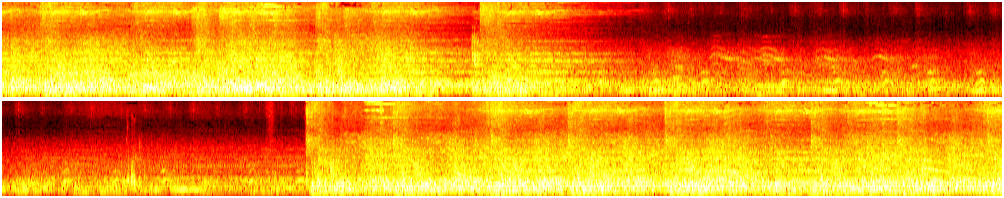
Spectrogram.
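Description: Magic blasts burst with a loud crackle.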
